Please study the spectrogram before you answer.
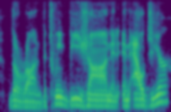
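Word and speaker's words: Allgeier: to shutting down the Run between Bijan and Alger right that's how you say his name yep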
